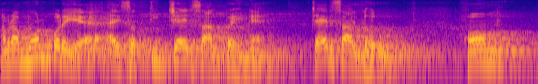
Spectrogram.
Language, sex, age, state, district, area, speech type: Maithili, male, 60+, Bihar, Madhubani, urban, spontaneous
